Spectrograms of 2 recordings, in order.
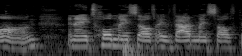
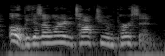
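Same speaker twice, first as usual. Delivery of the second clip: high, fast, louder mock excuse; imitating the boy; 7 semitones higher, 6 dB louder, faster than usual. Boy explaining the unanswered text, mockingly imitated. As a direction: mimic him in a raised, hurried voice. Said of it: "And he's like".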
